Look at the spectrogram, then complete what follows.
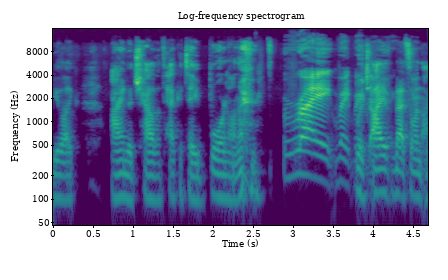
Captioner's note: chuckles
